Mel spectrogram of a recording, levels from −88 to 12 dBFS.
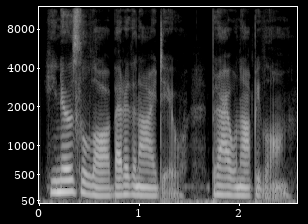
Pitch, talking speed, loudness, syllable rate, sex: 155 Hz, 325 wpm, -19 LUFS, 6.7 syllables/s, female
